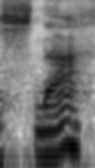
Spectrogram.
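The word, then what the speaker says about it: snath: it a handle, but it's actually called a snat. It's spelled S-N-A-T-H.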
